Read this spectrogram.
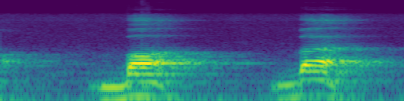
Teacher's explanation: ப அப்படிங்கிறது 2 உதடுகளிலிருந்து வெளியாகிறது. அதற்கு பின்னால் இருக்கக்கூடிய அலிஃபை நாம் வெளியாக்க வேண்டும் என்று சொன்னால் வாயை திறந்தா போதும்.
